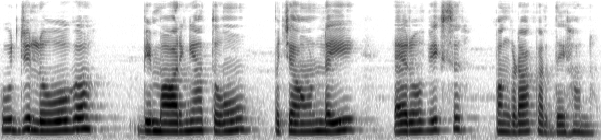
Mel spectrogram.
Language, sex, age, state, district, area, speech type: Punjabi, female, 45-60, Punjab, Ludhiana, urban, spontaneous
